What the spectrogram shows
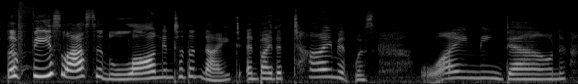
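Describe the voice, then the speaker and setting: A high-pitched, slightly bright woman's voice moves slowly through Greek myths, close to the microphone. She's roleplaying an excited nerdy girlfriend in a casual ASMR piece, telling the stories to a listener in a teasing, conversational way with dramatic emphasis.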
